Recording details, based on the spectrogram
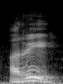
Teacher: री जब बोलते हैं तो जीभ का आगे वाला भाग ऊपर जाके लड़ता है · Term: मूर्धन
